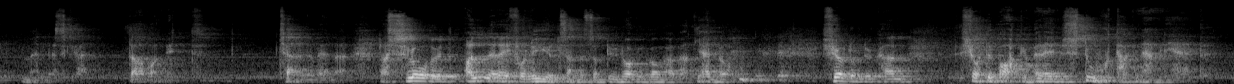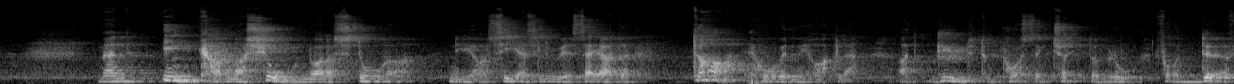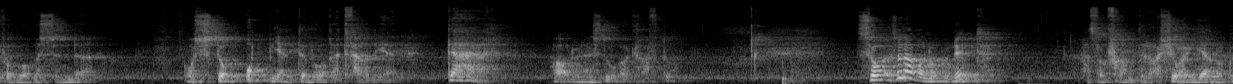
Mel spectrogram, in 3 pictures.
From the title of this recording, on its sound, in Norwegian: Tale i Zoar 29. oktober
